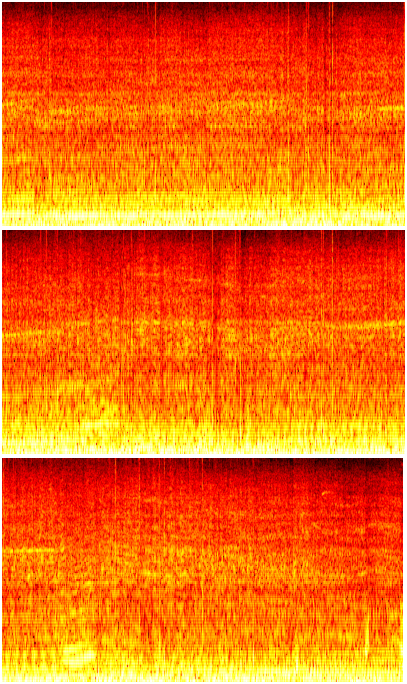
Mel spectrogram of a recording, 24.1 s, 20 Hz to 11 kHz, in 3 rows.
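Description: Ducati Panigale V4 S's V4 engine running under way at a steady middling pitch, rising a couple of times as the throttle opens, then falling near the end as the bike slows. Heavy wind rumble on the camera microphone from riding speed.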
